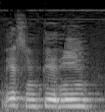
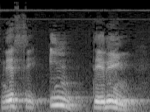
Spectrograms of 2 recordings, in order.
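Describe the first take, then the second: First: The stress is not on the first syllable. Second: The stress is on the first syllable. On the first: The speaker calls it wrong. "não pode, hein?" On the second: The speaker calls it right. "interim também é uma palavra proparoxítona"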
